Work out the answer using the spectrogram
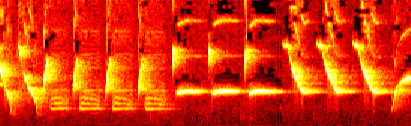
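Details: Male canaries singing a mating call: repeated downward-sliding whistled notes, roughly three per second, then clear steady whistles with upward flicks.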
